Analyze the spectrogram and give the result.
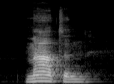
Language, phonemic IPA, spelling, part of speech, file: Dutch, /ˈmaːtə(n)/, maten, noun / verb, Nl-maten.ogg
- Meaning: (noun) plural of maat; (verb) inflection of meten: 1. plural past indicative 2. plural past subjunctive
